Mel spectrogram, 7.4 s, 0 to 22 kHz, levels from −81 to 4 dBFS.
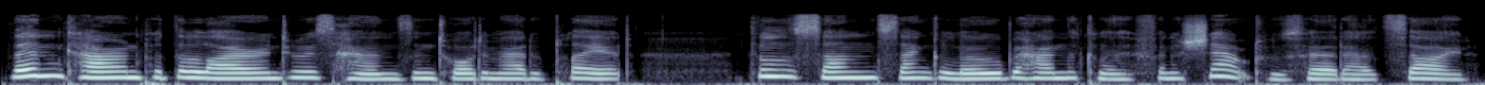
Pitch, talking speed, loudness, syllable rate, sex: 240 Hz, 235 wpm, -16 LUFS, 5.2 syllables/s, female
